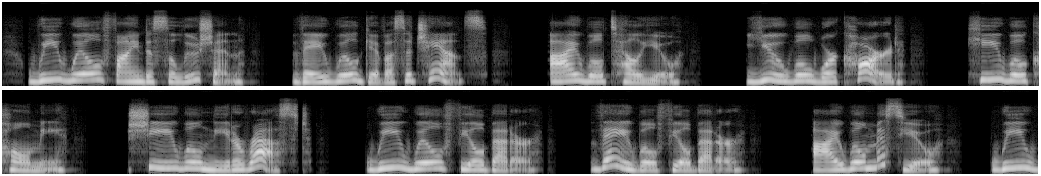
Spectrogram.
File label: AI speech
